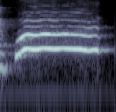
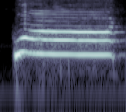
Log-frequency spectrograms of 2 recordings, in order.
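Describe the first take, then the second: First: Even higher, squeaky mock shock; hammed-up incredulous squeak; squeaky disbelief. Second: High, loud shocked yelp; mock astonishment, loud and high; shocked what. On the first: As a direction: squeal it like you can't believe it. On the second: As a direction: gasp it out in disbelief. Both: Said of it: "That's what I'd say".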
